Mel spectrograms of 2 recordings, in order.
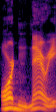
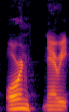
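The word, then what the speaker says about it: ornery: It's not ordinary. It's spelled o n o r n e r y. So that's orary angel.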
